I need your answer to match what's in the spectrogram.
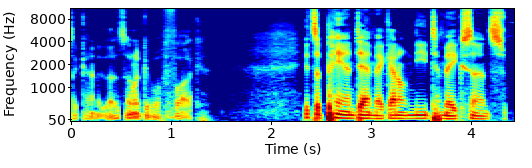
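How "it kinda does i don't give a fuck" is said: whispered under breath; whispered aside. Real, not acted. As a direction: mutter it under your breath. Muttered aside.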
